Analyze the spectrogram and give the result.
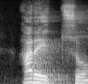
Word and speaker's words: Arezzo: Arezzo, onde tem Z aqui, tem som de TS.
